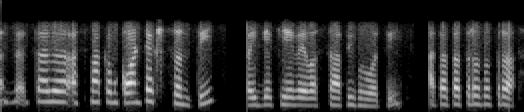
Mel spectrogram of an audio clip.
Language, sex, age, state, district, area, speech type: Sanskrit, female, 45-60, Karnataka, Uttara Kannada, urban, conversation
